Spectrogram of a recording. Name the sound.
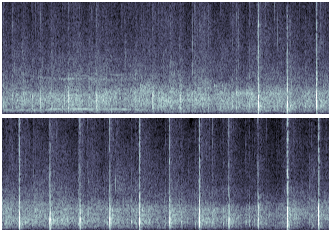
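audience applauding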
